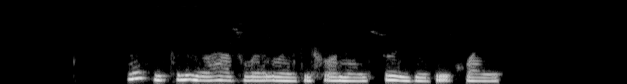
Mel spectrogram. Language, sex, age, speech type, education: Nigerian Pidgin, female, 15-29, spontaneous, tertiary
